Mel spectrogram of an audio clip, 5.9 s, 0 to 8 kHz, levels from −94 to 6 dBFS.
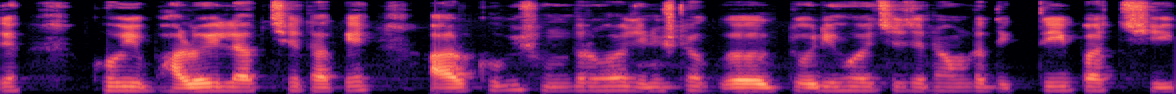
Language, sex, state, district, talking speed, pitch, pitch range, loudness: Bengali, male, West Bengal, Kolkata, 185 wpm, 120 Hz, 115-130 Hz, -18 LUFS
